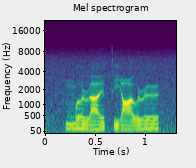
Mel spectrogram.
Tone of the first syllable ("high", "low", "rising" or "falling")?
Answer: falling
